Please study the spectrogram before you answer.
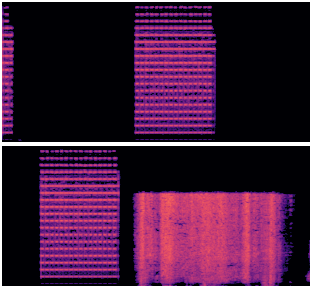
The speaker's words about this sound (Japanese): やっぱ本部からか。悪い、ちょっと仕事の電話。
